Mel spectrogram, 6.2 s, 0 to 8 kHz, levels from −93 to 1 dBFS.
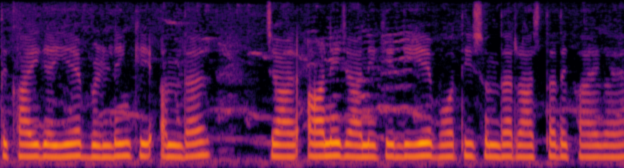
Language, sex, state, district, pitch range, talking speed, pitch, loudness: Hindi, female, Bihar, Gopalganj, 210-220 Hz, 165 wpm, 215 Hz, -29 LUFS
